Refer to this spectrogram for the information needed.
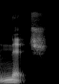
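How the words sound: The word is said with a North American pronunciation. "or North Americans call it niche"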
